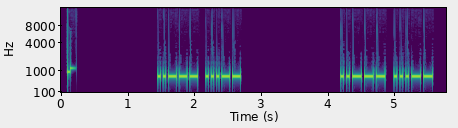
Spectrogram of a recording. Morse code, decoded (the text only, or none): 23 23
